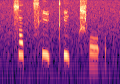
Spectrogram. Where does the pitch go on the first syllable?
high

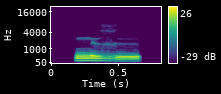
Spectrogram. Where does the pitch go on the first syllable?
high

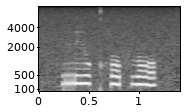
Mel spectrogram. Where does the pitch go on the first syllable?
low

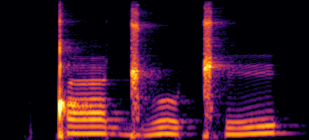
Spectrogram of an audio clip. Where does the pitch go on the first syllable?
high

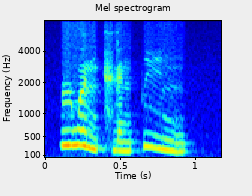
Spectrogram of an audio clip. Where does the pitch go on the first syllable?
falling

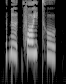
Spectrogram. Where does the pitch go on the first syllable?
low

